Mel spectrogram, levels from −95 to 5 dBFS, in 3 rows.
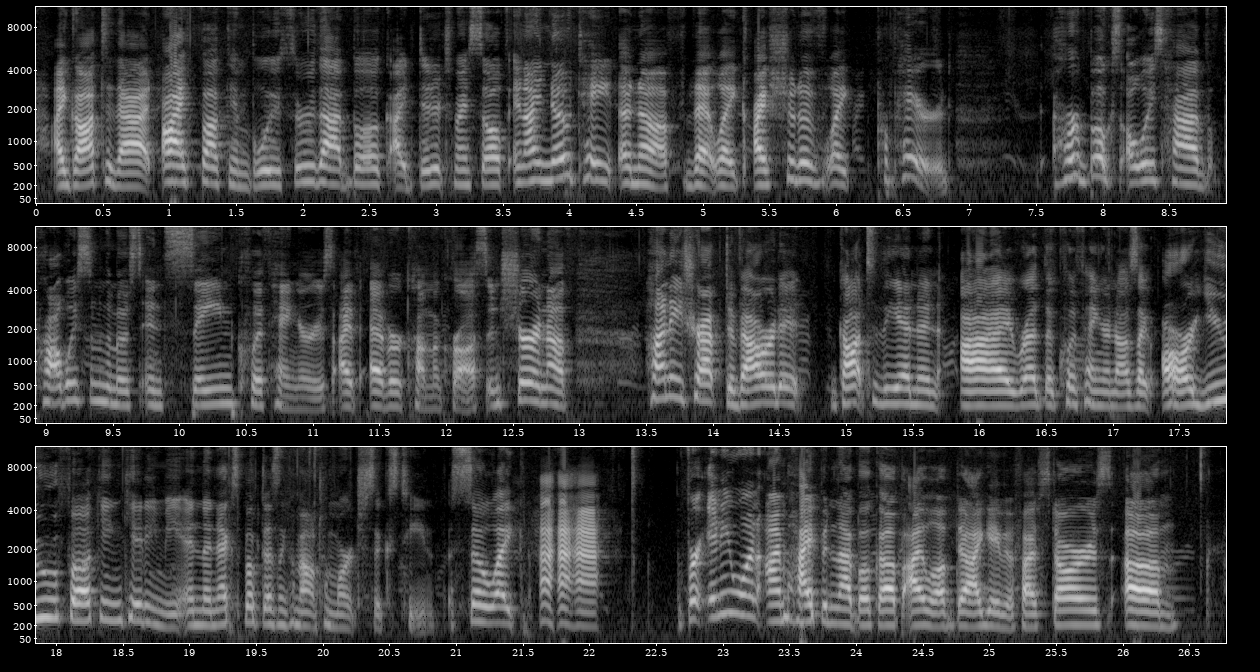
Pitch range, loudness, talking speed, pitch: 205-260 Hz, -25 LUFS, 210 wpm, 220 Hz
